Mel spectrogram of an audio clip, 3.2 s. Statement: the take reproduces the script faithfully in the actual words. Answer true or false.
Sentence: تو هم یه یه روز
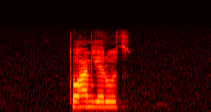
false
